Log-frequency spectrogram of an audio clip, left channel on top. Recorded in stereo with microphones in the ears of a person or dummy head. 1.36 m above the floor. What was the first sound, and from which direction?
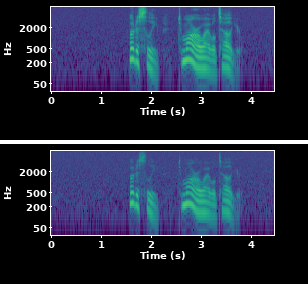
A woman speaking, 50° left (ahead or behind).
